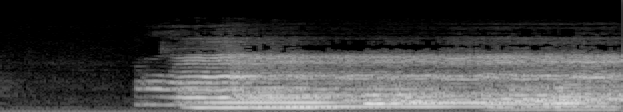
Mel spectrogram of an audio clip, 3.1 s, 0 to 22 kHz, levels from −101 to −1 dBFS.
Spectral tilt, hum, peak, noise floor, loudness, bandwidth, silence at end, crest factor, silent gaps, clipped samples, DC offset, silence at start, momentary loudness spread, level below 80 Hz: -9.5 dB/octave; none; -8 dBFS; -64 dBFS; -22 LUFS; 5.6 kHz; 0 s; 14 dB; none; under 0.1%; under 0.1%; 0.7 s; 9 LU; -62 dBFS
